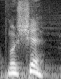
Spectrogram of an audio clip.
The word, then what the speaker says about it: Moshe: Vamos a estar hablando de Moisés, que se pronuncia Moshe.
